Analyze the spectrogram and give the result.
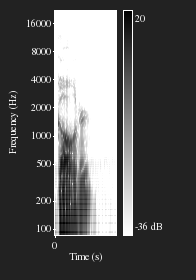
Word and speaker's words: older: Do darker colors make me look older? Look and older 有一个连音，可变成个 golder，同时最难的就是那个 O 的 L 这个发音，首先你发 O 再加个 L， L 是舌尖抬起来靠上你的上齿音叫 O。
